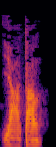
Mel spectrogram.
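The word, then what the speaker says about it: 亚 当， (אדם): 的确是的，有灵的活人是我们中文圣经的翻译，在原文就是活的人，希伯来文的发音就是亚当，所以我们中文圣经就在这里加上一句说名叫亚当。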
